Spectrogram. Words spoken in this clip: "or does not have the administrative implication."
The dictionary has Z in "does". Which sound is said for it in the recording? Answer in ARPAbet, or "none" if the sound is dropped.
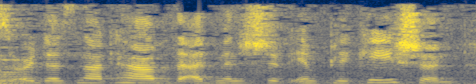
Z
